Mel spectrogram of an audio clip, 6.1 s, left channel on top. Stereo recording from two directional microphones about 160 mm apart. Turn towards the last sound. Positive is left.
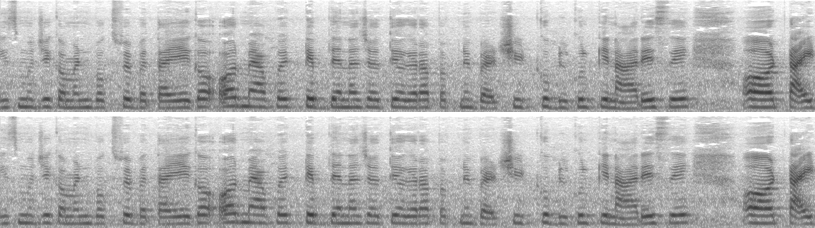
turn(degrees=20)  # may be behind; listen again after turning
